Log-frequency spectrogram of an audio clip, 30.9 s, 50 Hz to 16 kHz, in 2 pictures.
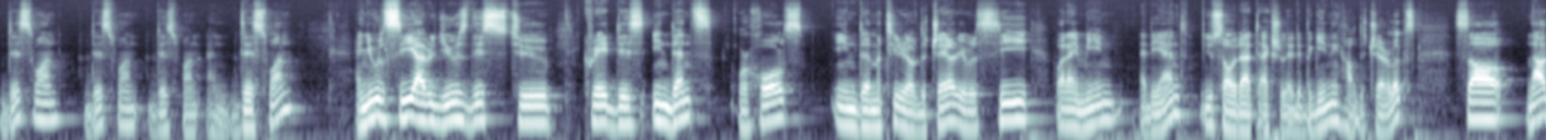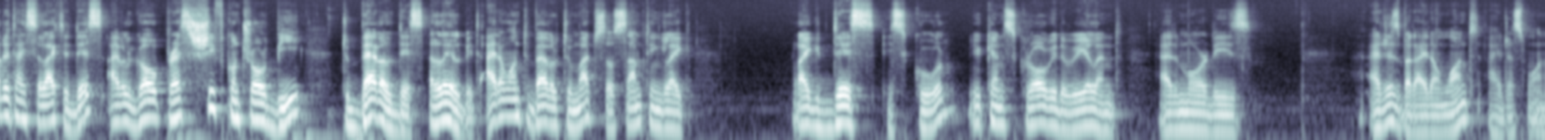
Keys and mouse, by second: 1.5-2.7 shift+drag, 2.7 middle click, 10.5 click, 11.4 shift+middle click, 11.9 middle click, 13.8 shift+middle click, 14.2 middle click, 14.3 click, 14.4 middle click, 18.3 ctrl+shift+b.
